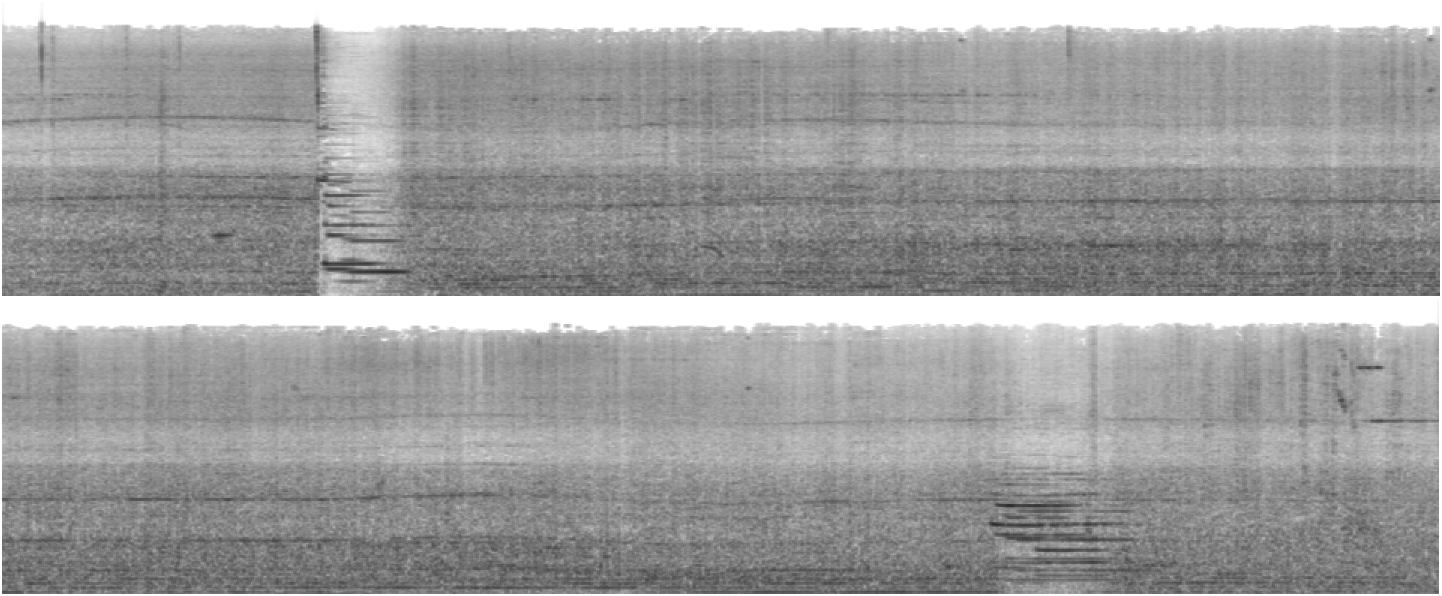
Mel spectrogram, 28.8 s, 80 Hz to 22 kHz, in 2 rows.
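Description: A wheat train hauled by 81 class diesel locomotives passing at close range, engines running and then hopper wagons rolling by with clickety-clack. A train horn sounds about three seconds in, and a fainter, shorter horn sounds near the end.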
